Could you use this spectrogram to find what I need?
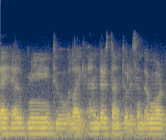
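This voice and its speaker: A man with a Saudi accent at medium pitch, monotone and flat in intonation, fairly slow in pace, with audible room echo. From Saudi Arabia. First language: Arabic. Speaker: international student. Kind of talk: interview.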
